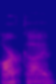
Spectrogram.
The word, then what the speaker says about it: arXiv: the um the repository called archive is spelled arxiv uh archive which is hosted by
